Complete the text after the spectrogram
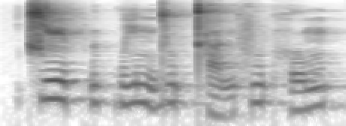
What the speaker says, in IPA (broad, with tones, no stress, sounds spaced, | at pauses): t͡ɕ eː˥˩ p̚ ʔ ɯ˥˩ k̚ w i˥˩ n d u˥˩ ʔ kʰ a˩˦ n f u˥˩ ʔ h o˦˥ m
